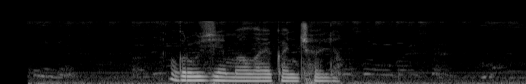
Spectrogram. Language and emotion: Russian, neutral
